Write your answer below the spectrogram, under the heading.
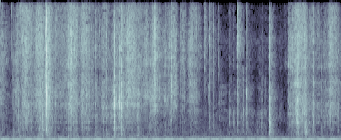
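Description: Paper banknotes rustling and crinkling as they are counted and slid into a cash envelope, with a few sharp ticks, over a steady low hum.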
